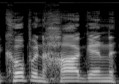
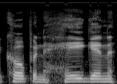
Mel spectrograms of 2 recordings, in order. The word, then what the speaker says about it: Copenhagen: Some people say Copenhagen, some people say Copenhagen.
